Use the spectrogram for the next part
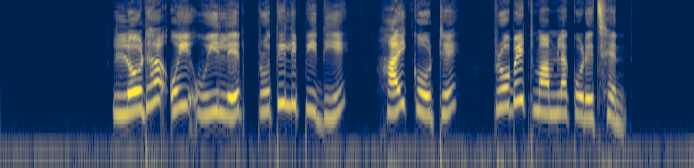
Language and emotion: Bengali, neutral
